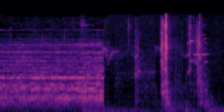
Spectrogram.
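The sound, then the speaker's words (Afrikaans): A door is opened: a sustained buzzing tone gives way to a few faint clicks and a brief, dull thunk of the latch and door, short and fairly quiet with no voices. “Ek sal jou moed leer om die deur oop te maak.”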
